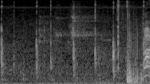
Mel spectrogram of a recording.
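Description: Table tennis rally: the plastic ball clicks sharply off the rackets and the table roughly every half second, with a quick pair of clicks near the end. A heavier low thud comes right at the end.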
